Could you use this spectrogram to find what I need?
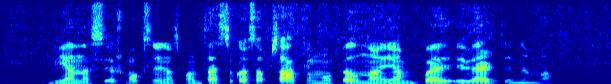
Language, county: Lithuanian, Vilnius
